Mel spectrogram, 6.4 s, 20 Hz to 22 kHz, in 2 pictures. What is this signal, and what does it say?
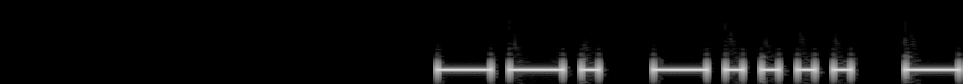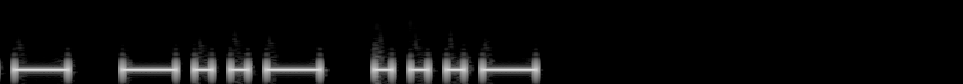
Morse code, heard as a keyed tone, about 20 wpm, 700 Hz. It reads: G6MXV
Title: DXCC-100 Call Signs - 5 Characters - Repeated 3x - 20wpm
